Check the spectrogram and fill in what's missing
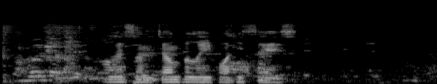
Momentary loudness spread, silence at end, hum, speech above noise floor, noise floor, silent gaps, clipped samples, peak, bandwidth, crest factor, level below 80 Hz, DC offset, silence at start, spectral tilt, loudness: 10 LU; 0.2 s; none; 34 dB; -64 dBFS; none; under 0.1%; -10 dBFS; 7.2 kHz; 22 dB; -60 dBFS; under 0.1%; 0 s; -6 dB/octave; -30 LUFS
